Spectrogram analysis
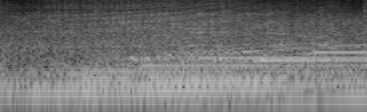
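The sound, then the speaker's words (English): A car engine rumbles on a street, a steady loud hum whose pitch climbs slightly as the vehicle moves past. No voices are heard. “A car honks as she steps into the road.”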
